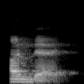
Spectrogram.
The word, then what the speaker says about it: Hyundai: H gan's first Hyundai not Hyundai Hyundai see even I'm pronouncing it right now HRA and boosted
